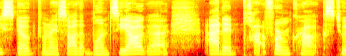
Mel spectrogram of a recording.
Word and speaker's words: Balenciaga: Balenciaga. Pronunciation. Balenciaga.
